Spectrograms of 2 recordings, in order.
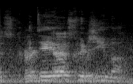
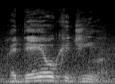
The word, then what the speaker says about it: Hideo Kojima: Hideo Kojima. Hideo Kojima.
